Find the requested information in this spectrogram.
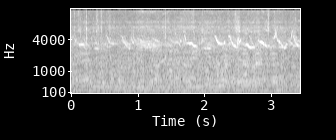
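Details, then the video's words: Chestnut-bellied seed finch (towa towa) singing at a bird singing competition in Lusignan, Guyana: quick, repeated high down-slurred whistled notes over a steady murmur of people talking. "TOWA TOWA BIRD SINGING"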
